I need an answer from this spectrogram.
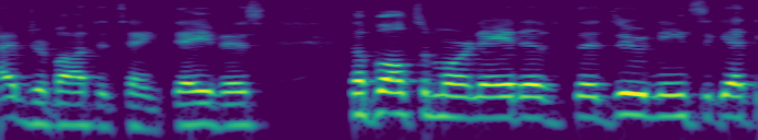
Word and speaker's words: Baltimore: I have Baltimore ties, and this kid is beloved in Baltimore. You always got to say it's not Baltimore, Baltimore. That's how they say it down there.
